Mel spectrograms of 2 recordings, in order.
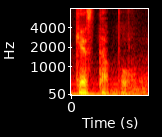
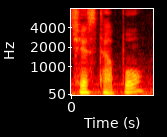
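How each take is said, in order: First: It begins with a hard g sound. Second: It begins with a soft zh sound. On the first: The Nazi secret police. "독일어에서는 G를 게로 발음하니까" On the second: A gesture toward the skin. "프랑스어에서는 G를 제라고 발음하니까"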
